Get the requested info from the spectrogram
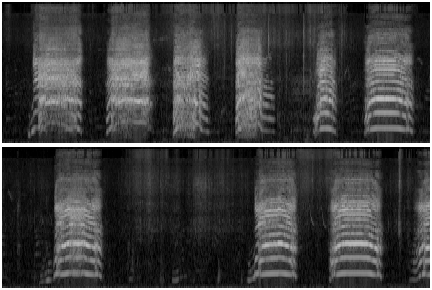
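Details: Male goat bleating while being castrated: about ten harsh, quavering cries, some short and some drawn out, coming at irregular intervals; human voices are heard between them.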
